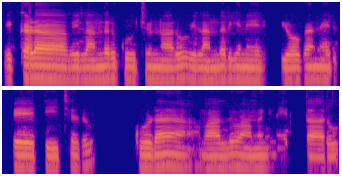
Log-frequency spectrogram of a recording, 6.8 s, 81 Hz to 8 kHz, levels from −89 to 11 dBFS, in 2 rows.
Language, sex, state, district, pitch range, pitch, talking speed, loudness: Telugu, male, Telangana, Karimnagar, 110-120 Hz, 115 Hz, 115 wpm, -28 LUFS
